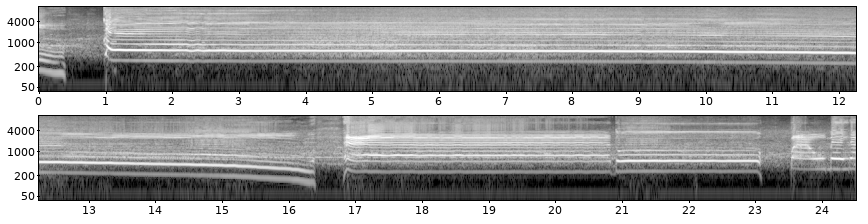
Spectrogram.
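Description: Brazilian radio football commentator's drawn-out goal shout, "gooool". One long held note lasting about fifteen seconds, its pitch sagging as his breath runs out, then a second held shout of about six seconds.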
